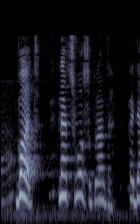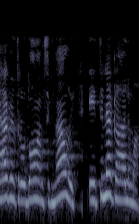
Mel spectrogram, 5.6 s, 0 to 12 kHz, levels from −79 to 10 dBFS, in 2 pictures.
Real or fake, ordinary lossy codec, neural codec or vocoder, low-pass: real; AAC, 32 kbps; none; 7.2 kHz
